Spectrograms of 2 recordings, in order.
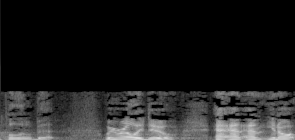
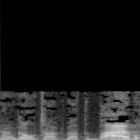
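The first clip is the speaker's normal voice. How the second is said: low-pitched imitation of a preacher; imitated low preacher rumble; grumbling preacher; 8 semitones lower than usual. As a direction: mumble it low, like the sermon opening. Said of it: "he kinda said it again".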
